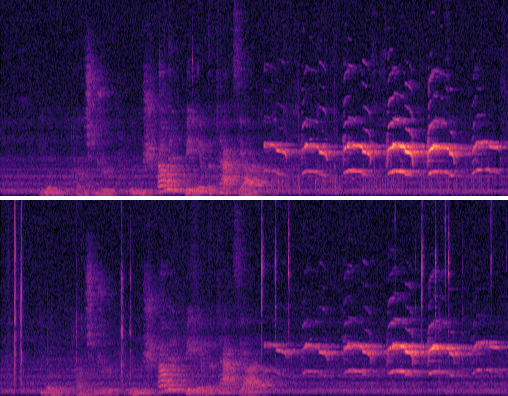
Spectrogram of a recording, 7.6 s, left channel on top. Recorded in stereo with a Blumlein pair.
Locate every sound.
0.6 s a man speaking: 10° left, 5 m
2.4 s a woman speaking: 30° left, 7 m
4.0 s a bird: 65° left, 0.9 m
